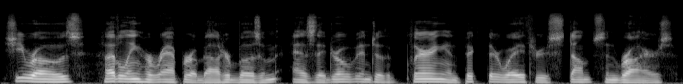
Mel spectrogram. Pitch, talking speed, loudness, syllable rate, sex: 110 Hz, 195 wpm, -19 LUFS, 4.8 syllables/s, male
